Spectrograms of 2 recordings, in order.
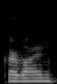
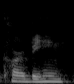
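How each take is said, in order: First: "carbine" ending like mine; carbine as car-bine. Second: "carbine" ending like bean; carbine as car-been. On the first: Streamer tries it as spelled, carbine as car-bine. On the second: Streamer asks why it is said so, carbine as car-been. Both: Shown as a demonstration. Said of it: "Say it how it's spelled".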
